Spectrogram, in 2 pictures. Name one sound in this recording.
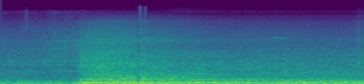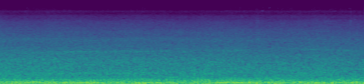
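A car engine rumbles close by in passing traffic.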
